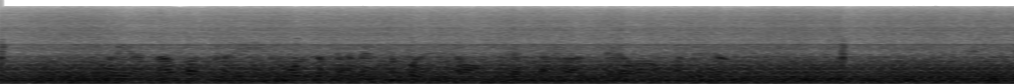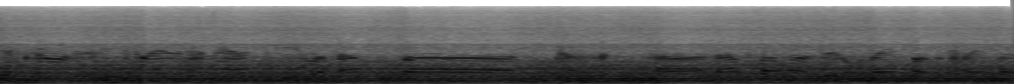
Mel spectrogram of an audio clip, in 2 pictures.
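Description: Steady drone of a light aircraft's engine and propeller in flight, heard from inside the cockpit.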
